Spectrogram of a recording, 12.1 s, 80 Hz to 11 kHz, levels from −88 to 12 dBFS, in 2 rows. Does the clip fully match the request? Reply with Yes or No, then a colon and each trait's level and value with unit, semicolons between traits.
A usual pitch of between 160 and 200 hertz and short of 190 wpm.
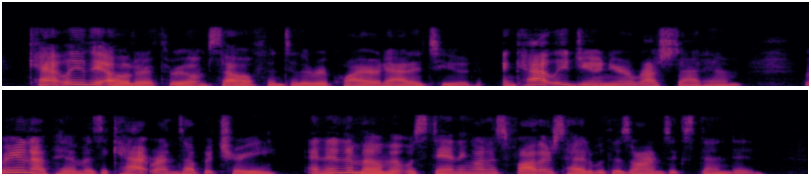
No: medium, 185 Hz; average, 195 wpm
